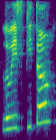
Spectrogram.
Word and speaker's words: Louis Pitto: I'm your host, Kim, and today I've got Adriano Balestrino, as I'm pronouncing that right? That's correct. Okay, and then Luis Pitto?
